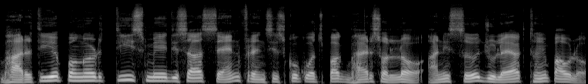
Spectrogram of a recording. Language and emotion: Goan Konkani, neutral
